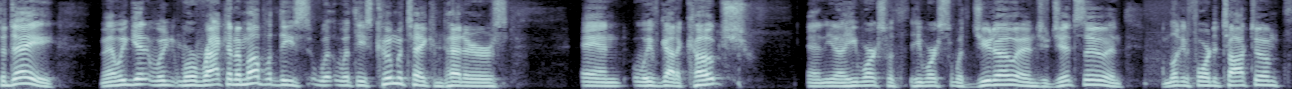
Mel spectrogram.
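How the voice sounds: A man speaks at a moderate pace and medium pitch, with ordinary pitch variation.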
